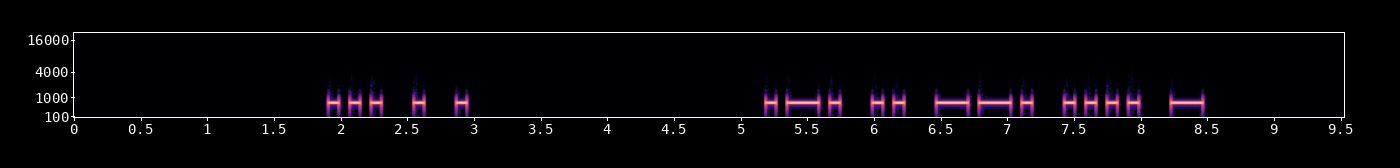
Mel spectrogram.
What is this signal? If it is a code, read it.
Morse code, heard as a keyed tone, about 16 wpm, 700 Hz. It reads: SEE RIGHT
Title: 4x Word-Spacing - Sentences from Top 200 Words - 15wpm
